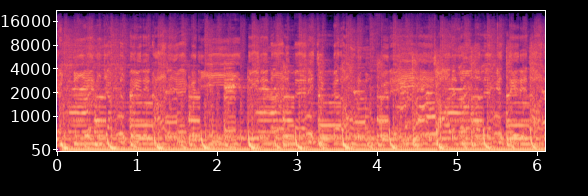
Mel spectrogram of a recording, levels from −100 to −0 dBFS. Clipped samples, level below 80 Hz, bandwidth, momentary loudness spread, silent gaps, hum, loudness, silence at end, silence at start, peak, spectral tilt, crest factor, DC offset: under 0.1%; -18 dBFS; 18.5 kHz; 2 LU; none; none; -13 LUFS; 0 s; 0 s; 0 dBFS; -4.5 dB/octave; 12 dB; under 0.1%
